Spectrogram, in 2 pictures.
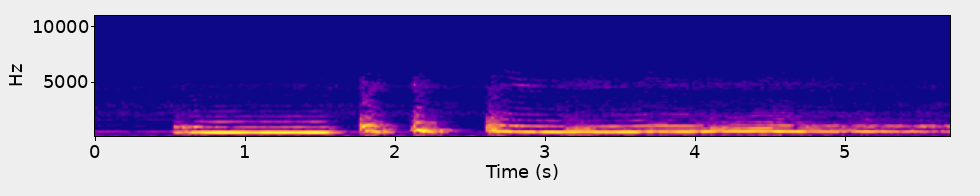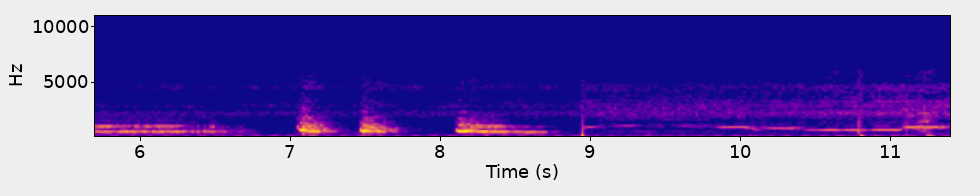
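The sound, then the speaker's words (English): Hounds howl in long, wavering, mournful tones that rise and fall, broken by a few short sharp yelps, with a steady low hum underneath and no one talking. “Thank God, Holmes, you hear those hounds.”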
